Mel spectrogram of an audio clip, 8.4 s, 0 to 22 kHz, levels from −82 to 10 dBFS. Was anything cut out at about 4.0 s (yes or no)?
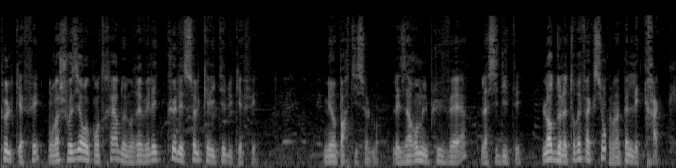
no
